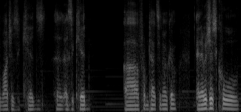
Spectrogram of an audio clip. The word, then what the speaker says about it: Tatsunoko: So I do like the Wii one, which is actually named Tatsunoko versus Capcom, which some of all those...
